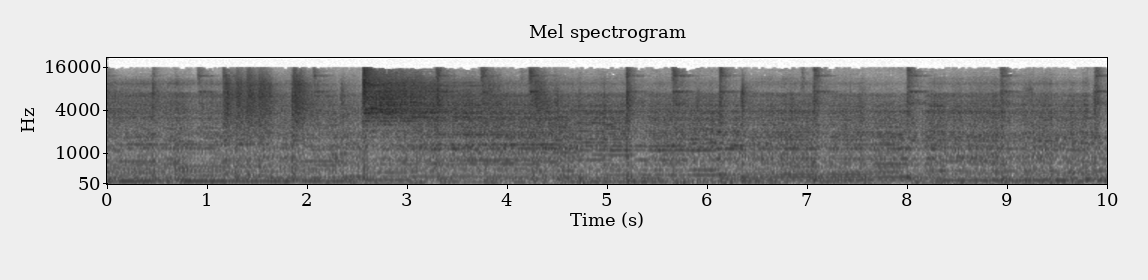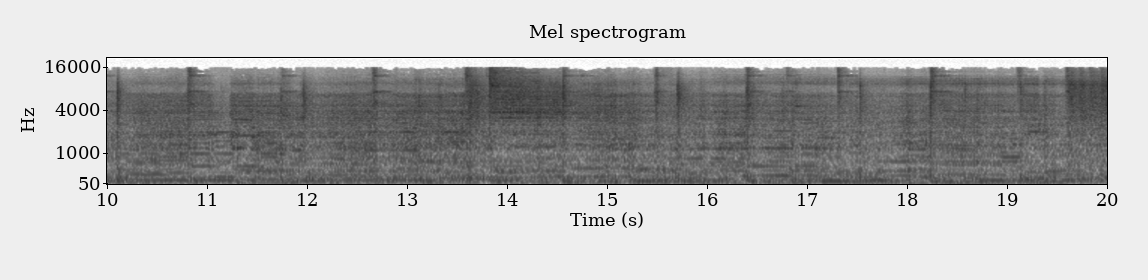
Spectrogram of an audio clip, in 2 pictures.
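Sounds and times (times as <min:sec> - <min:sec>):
drum kit: 0:00.0 - 0:20.0
electric guitar: 0:00.0 - 0:20.0.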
